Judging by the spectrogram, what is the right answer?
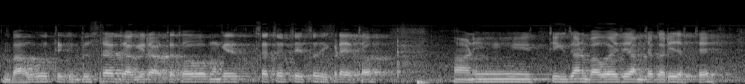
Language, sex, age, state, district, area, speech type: Goan Konkani, male, 45-60, Goa, Pernem, rural, spontaneous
